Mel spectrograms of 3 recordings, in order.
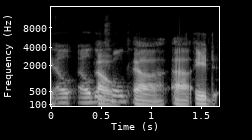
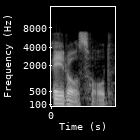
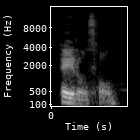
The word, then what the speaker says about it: Edel's Hold: current stop has led him to how's it pronounced? The city Eldershold? Adelshold, yeah. Adelshold.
